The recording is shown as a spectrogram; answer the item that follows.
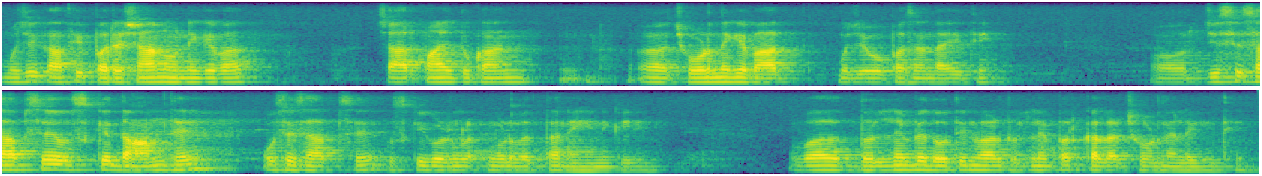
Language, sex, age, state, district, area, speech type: Hindi, male, 18-30, Madhya Pradesh, Bhopal, urban, spontaneous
